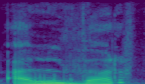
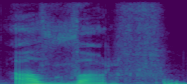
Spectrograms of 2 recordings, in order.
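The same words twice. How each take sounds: First: "al-zarf" with a clear l before the dh-like z; lam wrongly sounded. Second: "az-zarf" with a doubled dh-like z, no l; lam assimilated. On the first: Teacher shows the wrong form, l pronounced. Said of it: "it is not al-zarf". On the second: Teacher corrects for learners, lam silent. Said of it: "it is az-zarf". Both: Shown as a demonstration.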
